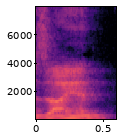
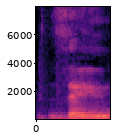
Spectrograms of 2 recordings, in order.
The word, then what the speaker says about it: Zayn: It's not Zion? Zayn? Of One Direction fame?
